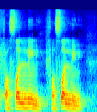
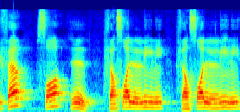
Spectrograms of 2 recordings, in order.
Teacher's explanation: Fa here is a light letter, Sad is a heavy letter, and Lam is a light letter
